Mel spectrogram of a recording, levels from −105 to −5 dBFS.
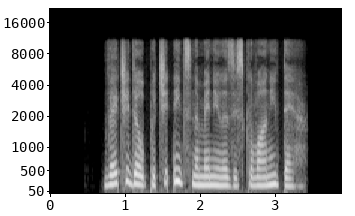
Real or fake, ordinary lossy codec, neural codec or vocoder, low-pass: fake; none; codec, 16 kHz in and 24 kHz out, 0.4 kbps, LongCat-Audio-Codec, two codebook decoder; 10.8 kHz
